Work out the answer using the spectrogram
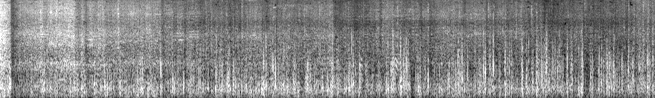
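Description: Passenger train rolling slowly into a station yard, its wheels clattering over the rails and points in a dense run of small knocks, with a steady rushing noise underneath.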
